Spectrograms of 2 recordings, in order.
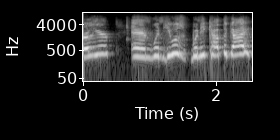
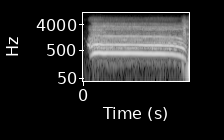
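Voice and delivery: angry yell; 5 semitones higher than usual. Retold or imitated. Coworker yells at himself for letting the thief go. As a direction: let out one angry "Ah!" at himself. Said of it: "all they hear is a yell going".

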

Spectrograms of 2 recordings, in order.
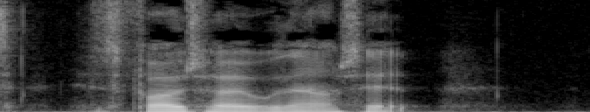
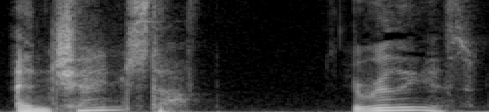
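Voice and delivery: whispered; 8 semitones higher than usual. Real, not acted. Earnest point about rewilding.

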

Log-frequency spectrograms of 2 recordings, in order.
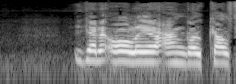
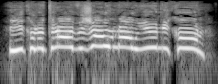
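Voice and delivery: fast squeaky falsetto, much higher; silly high voice; 4 dB louder, faster than usual. Pretend. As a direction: chatter like a cartoon unicorn. Squeaky unicorn voices exchanged.

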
